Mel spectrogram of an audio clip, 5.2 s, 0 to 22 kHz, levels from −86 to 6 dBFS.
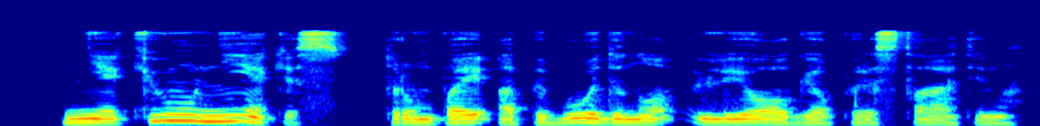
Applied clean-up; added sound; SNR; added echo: none; none; none; none.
